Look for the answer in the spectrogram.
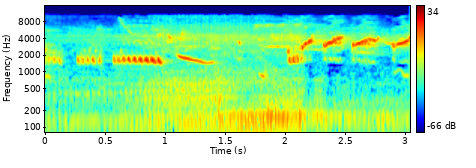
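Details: Bornean variety of white-rumped shama singing as a lure: short whistled notes and sliding phrases, then rapid rising chirpy notes repeated near the end, with a brief spoken word just before.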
